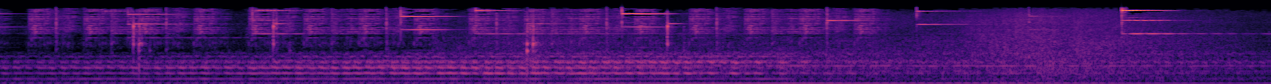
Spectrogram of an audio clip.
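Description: Waves wash gently onto a sandy shore.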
